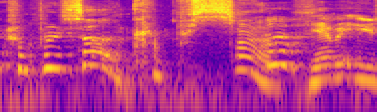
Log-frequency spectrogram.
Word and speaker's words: Capri-Sun: You're like, Capri-Son. I said Capri-Son. Capri-Son. But isn't it a Capri-Son like the commercial? Says it. I said Capri-Sun.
